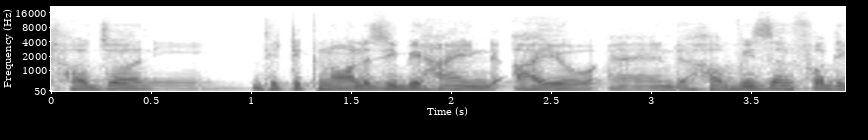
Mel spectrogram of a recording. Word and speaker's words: ÄIO: Today I'm really excited to speak with Nimala Bonturi, the CEO and co-founder of IO. Am I pronouncing it right?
